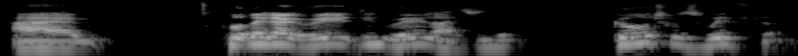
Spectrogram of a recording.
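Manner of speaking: normal talking voice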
